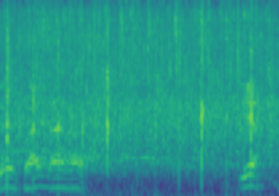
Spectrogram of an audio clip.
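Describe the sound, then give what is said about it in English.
Steady applause from a group for a woman graduating from Harvard Law School, a dense crackle of many hands clapping throughout, with brief cheering voices rising over it near the start and again toward the end. “Clap that up.”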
